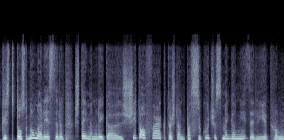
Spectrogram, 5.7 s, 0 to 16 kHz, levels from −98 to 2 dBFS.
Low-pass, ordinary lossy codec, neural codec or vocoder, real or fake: 10.8 kHz; Opus, 64 kbps; codec, 16 kHz in and 24 kHz out, 0.4 kbps, LongCat-Audio-Codec, fine tuned four codebook decoder; fake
